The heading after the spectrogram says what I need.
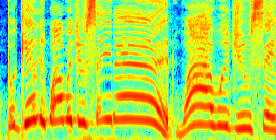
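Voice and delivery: a wailed, incredulous why; exasperated questioning. Pretend. Host questioning Gilly over his remark, exasperated.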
